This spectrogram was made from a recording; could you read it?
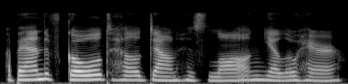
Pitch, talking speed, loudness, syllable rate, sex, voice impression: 195 Hz, 170 wpm, -17 LUFS, 3.3 syllables/s, female, very feminine, young, thin, very tensed, powerful, very bright, hard, very clear, fluent, slightly raspy, very cute, intellectual, very refreshing, sincere, very calm, very friendly, very reassuring, elegant, sweet, lively, kind, slightly modest, light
